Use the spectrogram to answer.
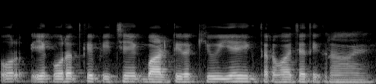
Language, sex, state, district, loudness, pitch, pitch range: Hindi, male, Uttar Pradesh, Shamli, -20 LUFS, 125 Hz, 115-130 Hz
